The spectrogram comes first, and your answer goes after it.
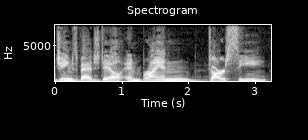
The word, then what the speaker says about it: d'Arcy: solicited domhnall gleeson James badge Dale and Brian D'Arcy it's Darcy it's Dee ' a rcy solo do I pronounce it Darcy yes yeah that's exactly it's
